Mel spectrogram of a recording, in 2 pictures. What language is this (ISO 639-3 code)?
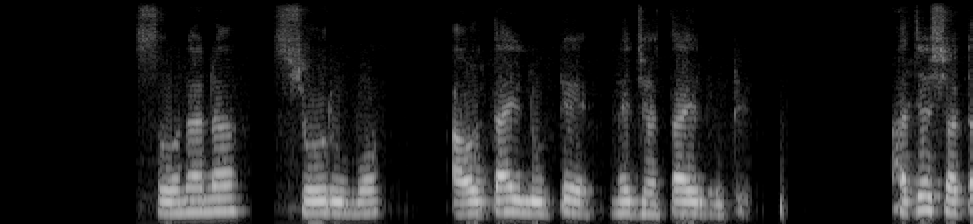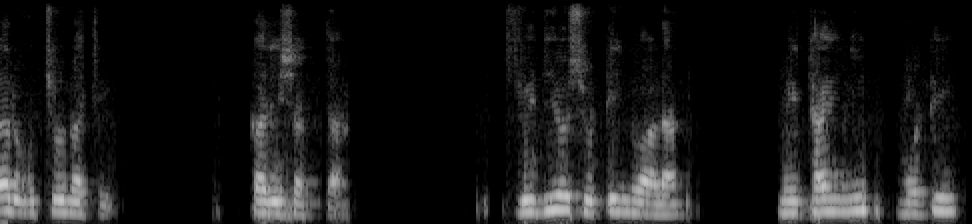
guj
